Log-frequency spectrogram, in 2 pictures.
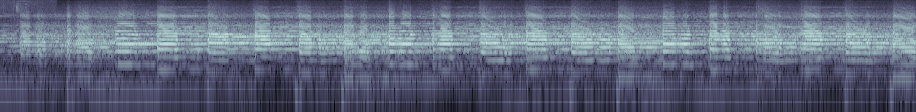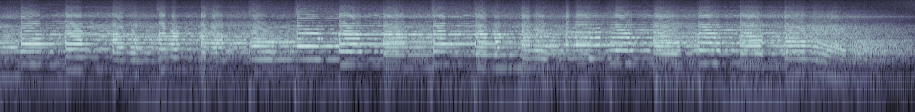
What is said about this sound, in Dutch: Misschien is het een vorm van fingerpicking of zo. Nou, luister jullie even, want eh, ik heb het even geïsoleerd. eerst even hoe … het dan uiteindelijk speelt op, op de plaats.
